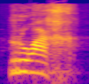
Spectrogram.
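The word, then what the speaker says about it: רוח: Se escribe ruach con CH, se pronuncia con J, ruach.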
